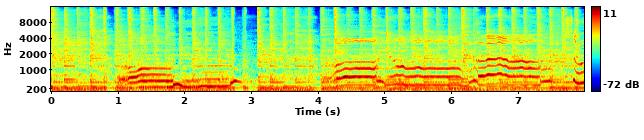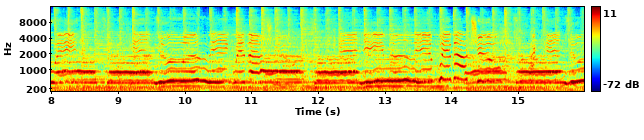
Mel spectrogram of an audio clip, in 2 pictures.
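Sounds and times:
strummed acoustic guitar: 0.0s - 16.0s
two women singing: 1.0s - 3.1s, 4.1s - 16.0s.

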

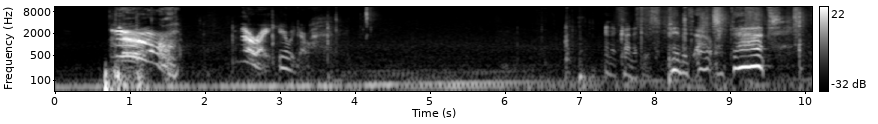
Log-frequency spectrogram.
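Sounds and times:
low steady rumble: 0.0s - 7.4s.

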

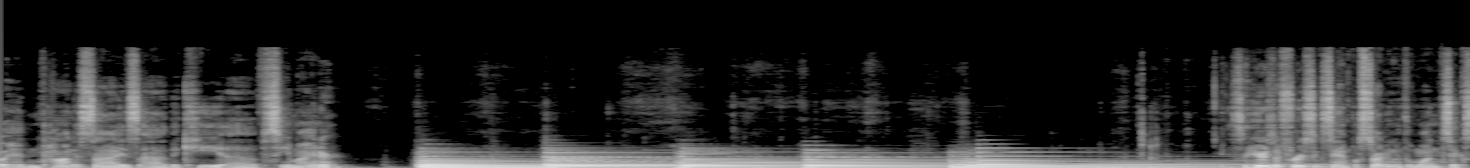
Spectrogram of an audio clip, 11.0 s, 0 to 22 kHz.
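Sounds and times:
piano block chords: 3.1s - 10.2s.

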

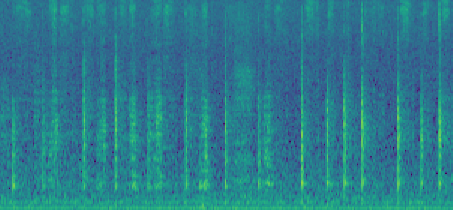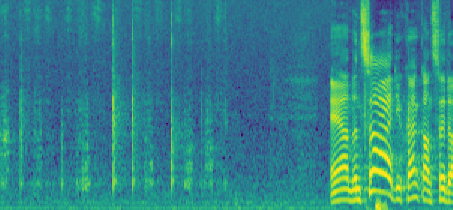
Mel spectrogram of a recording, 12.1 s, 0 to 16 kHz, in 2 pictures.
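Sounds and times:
chalk writing on blackboard: 0.0s - 9.1s.

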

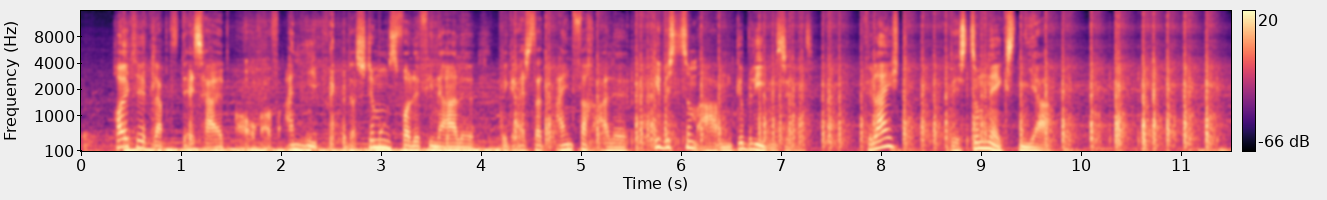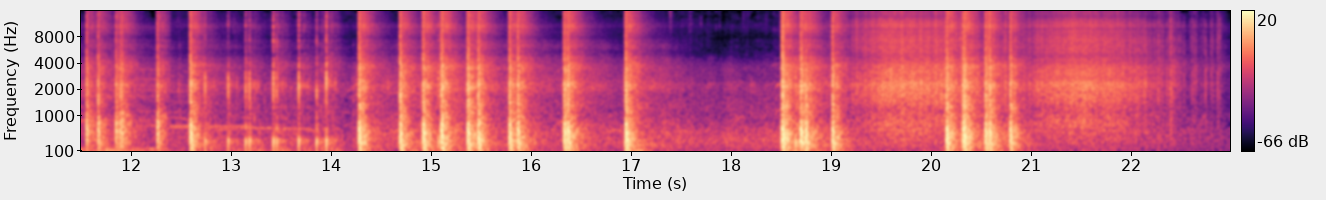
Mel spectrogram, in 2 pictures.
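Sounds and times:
fireworks bangs: 3.6s - 22.9s
fireworks crackling: 4.0s - 17.6s, 18.4s - 22.9s.

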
